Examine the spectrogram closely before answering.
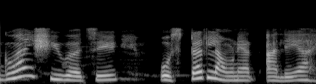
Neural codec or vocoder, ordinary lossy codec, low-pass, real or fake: vocoder, 44.1 kHz, 128 mel bands every 256 samples, BigVGAN v2; none; 5.4 kHz; fake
